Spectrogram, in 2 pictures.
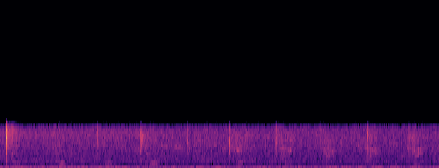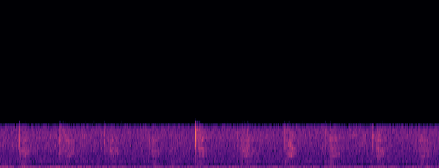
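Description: Hands and forearms striking and blocking in a partner martial-arts drill, short sharp slaps at an even pace of about two a second. A steady low hum lies underneath.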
